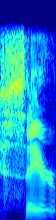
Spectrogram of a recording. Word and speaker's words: Sayer: whoop where'd it go her name's actually sayer by the way i just mispronounced it once and and now it's stuck but now it's stuck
